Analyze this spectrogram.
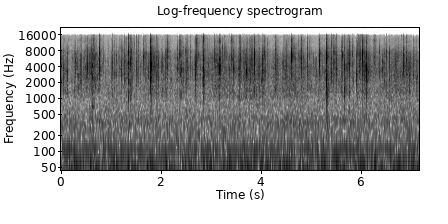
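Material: Plastic.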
